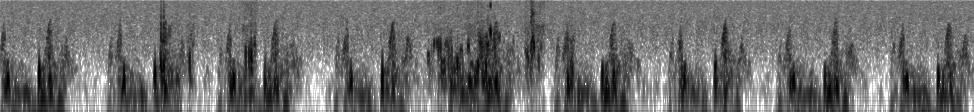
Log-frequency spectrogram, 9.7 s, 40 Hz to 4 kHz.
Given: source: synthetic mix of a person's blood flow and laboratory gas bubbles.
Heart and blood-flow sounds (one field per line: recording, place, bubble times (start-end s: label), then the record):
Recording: Doppler ultrasound of blood flow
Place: precordium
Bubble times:
1.56-1.81 s: bubbles
1.85-1.95 s: bubbles
2.41-2.58 s: bubbles
4.23-5.01 s: bubbles
5.23-5.44 s: bubbles
5.67-5.76 s: bubbles
From the record:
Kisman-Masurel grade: 222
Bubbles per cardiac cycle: several, 3 to 8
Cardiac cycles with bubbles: 10 to 50%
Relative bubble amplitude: moderate (0.250 to 0.450)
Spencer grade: 2 (many but less than half of the cardiac periods contain bubble signals, singularly or in groups)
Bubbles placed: only in the low amplitude regions of the cardiac cycle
